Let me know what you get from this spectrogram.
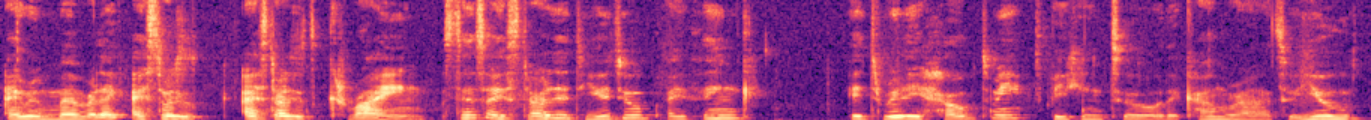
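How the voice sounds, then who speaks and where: Soft-spoken young woman vlogging. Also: a little high, a little slow, creaky. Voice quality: soft quiet voice. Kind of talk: casual chatty vlog.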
